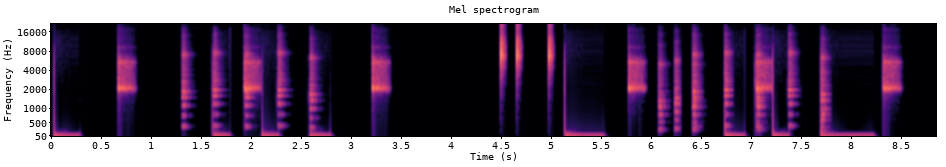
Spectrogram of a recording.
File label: bgm 94bpm CMaj; 14beats; colorlab head; chicory a colorful tale; ps4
